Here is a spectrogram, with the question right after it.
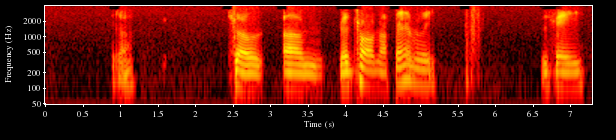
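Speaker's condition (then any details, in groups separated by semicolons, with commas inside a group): Muscular dystrophy; progressive muscle weakness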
